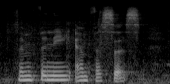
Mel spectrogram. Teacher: you were making uh labiodental nasal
